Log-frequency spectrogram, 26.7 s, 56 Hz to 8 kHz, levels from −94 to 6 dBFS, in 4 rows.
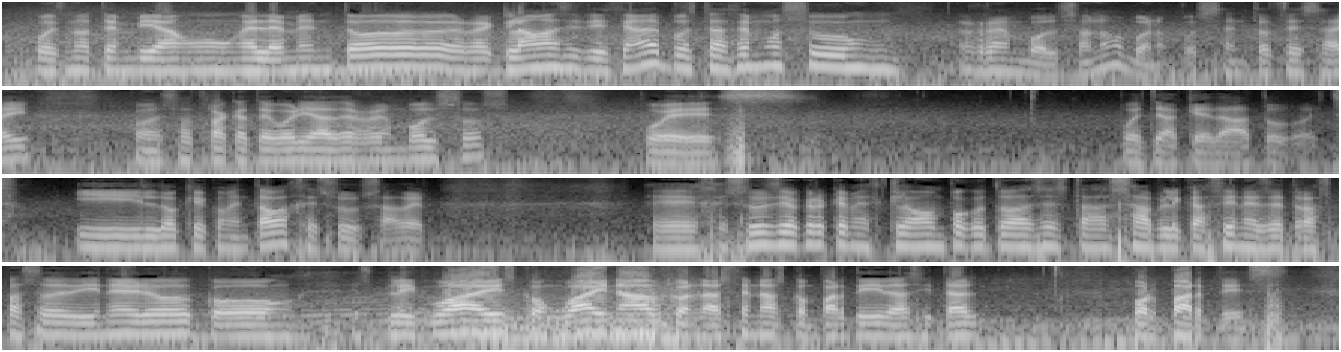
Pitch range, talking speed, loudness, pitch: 110-150 Hz, 150 wpm, -17 LUFS, 130 Hz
